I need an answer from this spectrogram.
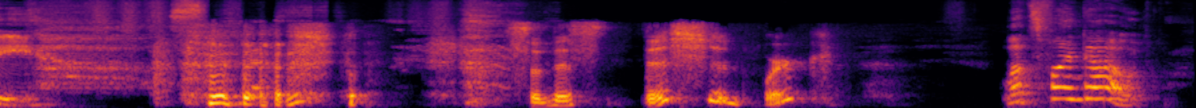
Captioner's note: laughing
